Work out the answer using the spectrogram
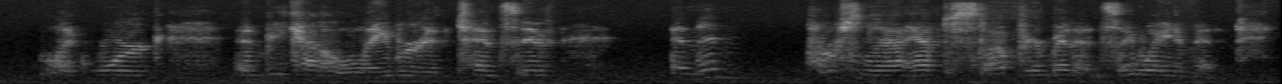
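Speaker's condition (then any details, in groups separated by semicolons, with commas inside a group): Parkinson's disease; hand tremors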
